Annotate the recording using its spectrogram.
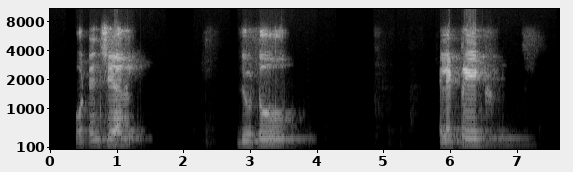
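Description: A man speaks slowly and clearly in short phrases.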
